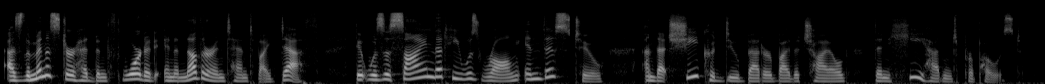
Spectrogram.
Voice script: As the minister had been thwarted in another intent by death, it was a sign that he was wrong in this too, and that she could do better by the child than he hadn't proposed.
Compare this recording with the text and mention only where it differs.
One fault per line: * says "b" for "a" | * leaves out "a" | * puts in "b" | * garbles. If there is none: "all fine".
all fine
